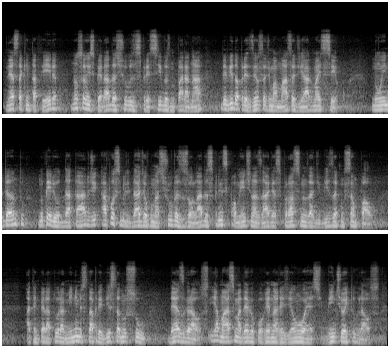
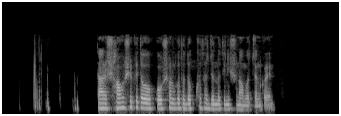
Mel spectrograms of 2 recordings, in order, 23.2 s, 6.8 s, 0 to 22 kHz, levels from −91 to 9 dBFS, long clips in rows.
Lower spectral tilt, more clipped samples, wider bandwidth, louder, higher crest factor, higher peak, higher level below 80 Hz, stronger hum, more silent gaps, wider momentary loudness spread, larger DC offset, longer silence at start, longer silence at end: about the same, -6.5 dB/octave vs -5.5 dB/octave; neither; about the same, 8.2 kHz vs 7.8 kHz; first, -16 LUFS vs -28 LUFS; second, 16 dB vs 22 dB; first, 0 dBFS vs -8 dBFS; first, -44 dBFS vs -66 dBFS; neither; second, none vs 0.82-0.87 s, 0.97-1.41 s, 1.55-1.89 s; second, 8 LU vs 19 LU; neither; second, 0.1 s vs 0.75 s; second, 0.05 s vs 1.3 s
